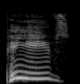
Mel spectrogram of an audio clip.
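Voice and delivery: high, called out with a falling tone. Acted. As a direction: call Peeves out sharply. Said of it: "He raised his voice".

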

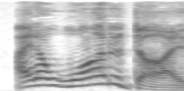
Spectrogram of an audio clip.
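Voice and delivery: very high, loud tantrum scream. A narrator's reading. Pig throws himself to the ground, screaming. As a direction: shriek it in panic. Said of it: "screamed Wilbur".

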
